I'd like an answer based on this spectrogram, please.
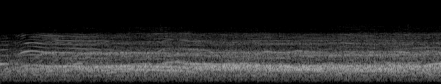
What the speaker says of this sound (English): the crowd has been pretty happy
